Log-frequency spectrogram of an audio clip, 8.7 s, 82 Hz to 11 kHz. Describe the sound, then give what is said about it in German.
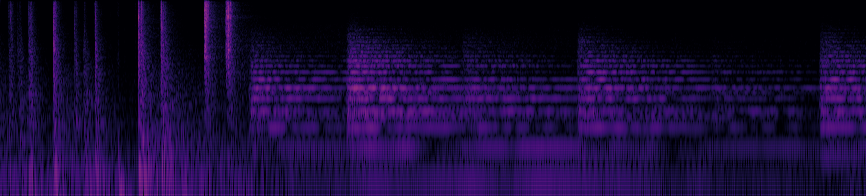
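Main bell of the parish church in Bühl near Baden-Baden, three tonnes of bronze, swinging and striking: a cluster of sharp clangs at first, then slower, spaced strikes over a deep, sustained ringing hum. “Die Hauptglocke der Pfarrkirche St. Peter und Paul in Bühl bei Baden-Baden. Hier schwingen 3 Tonnen Bronze und erzeugen einen ganz individuellen Klang.”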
